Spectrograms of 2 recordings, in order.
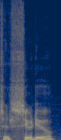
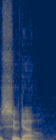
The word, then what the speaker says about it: sudo: The folks who say it should be sudo compare it to judo.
